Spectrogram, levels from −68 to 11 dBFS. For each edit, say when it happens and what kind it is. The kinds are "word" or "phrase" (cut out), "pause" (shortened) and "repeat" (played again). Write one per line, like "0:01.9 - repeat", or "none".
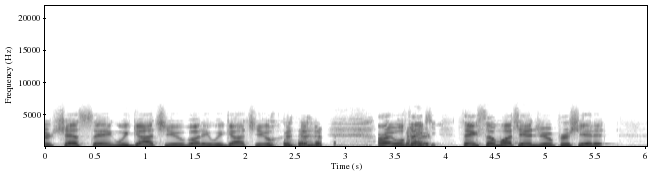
0:03.3 - word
